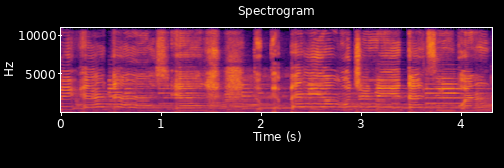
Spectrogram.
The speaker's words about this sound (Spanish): Vas a escuchar cuatro canciones diferentes. Todas en un remix.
